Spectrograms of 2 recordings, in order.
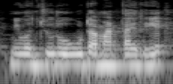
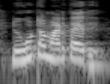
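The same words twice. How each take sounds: First: Said in the usual way. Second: Raised repeat. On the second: Acted. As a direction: throw the offer back over your shoulder, higher, ending on a falling ಊಟ. Repeats the offer, leaving.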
